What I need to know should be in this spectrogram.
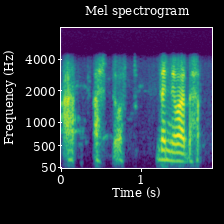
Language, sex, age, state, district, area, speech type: Sanskrit, female, 18-30, Kerala, Kannur, urban, conversation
